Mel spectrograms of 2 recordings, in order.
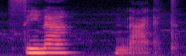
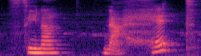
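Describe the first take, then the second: First: No h sound is heard inside the verb. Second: An h sound is heard inside the verb. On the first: The speaker calls it right. "the H turns into an E" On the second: The speaker calls it wrong. "we don't want to say it like that"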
